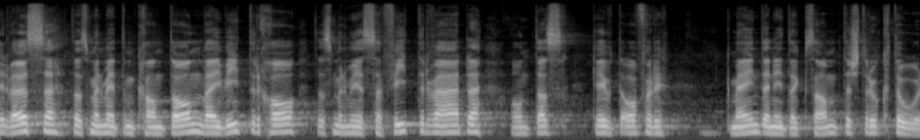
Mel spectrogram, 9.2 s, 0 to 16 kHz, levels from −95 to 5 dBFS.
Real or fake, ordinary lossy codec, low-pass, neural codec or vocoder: real; none; 14.4 kHz; none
